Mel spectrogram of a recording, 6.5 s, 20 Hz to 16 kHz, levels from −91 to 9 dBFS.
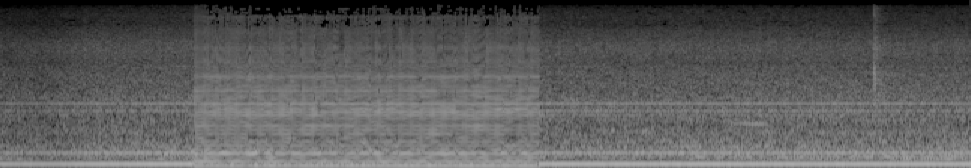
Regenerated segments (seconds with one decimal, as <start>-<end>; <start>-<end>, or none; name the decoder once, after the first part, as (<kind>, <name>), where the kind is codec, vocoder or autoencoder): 1.3-3.6 (vocoder, BigVGAN v2)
